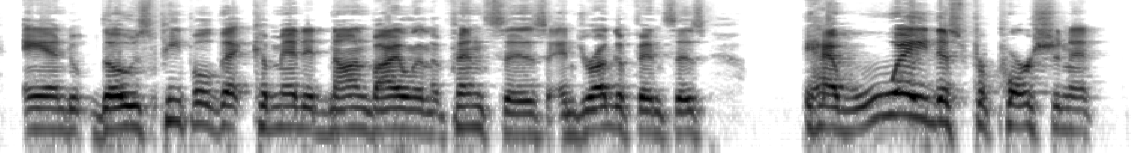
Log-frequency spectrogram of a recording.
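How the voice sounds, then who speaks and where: This man has a bright, sharp tone and a fairly high pitch, speaking with a Texan accent. He goes at a fairly slow pace with ordinary pitch variation. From Texas. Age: 50s. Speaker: former prison guard. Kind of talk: interview.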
